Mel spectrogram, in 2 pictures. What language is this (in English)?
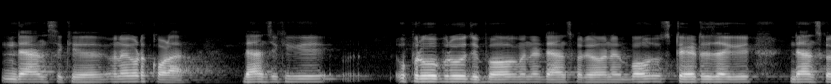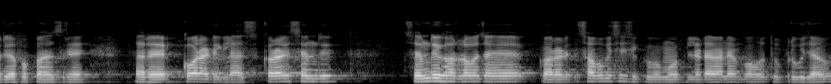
Odia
